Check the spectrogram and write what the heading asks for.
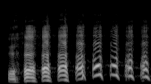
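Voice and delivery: high staccato put-on laugh; hammed-up high cackle, on and on; Kenneth Hagin. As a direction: imitate a taunting laugh in rapid bursts. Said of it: "Kenneth Hagin went".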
